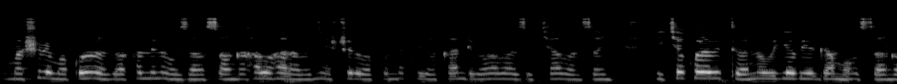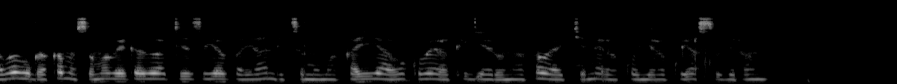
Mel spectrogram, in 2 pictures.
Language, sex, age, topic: Kinyarwanda, female, 25-35, education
